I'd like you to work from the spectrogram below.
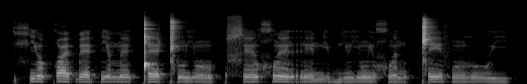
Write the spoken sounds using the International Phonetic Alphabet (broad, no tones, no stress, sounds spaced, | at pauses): fʲ ũ qʷ ɛ ɓ ɛ pʲ ã m ɛ̃ ǃ ɛ ǁ ũ j õ | ɬ ɛ̃ χʷ ɛ̃ r ẽ mʲ o bʲ ũ j ũ j χʷ ã n ǁ e f ũ l u j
